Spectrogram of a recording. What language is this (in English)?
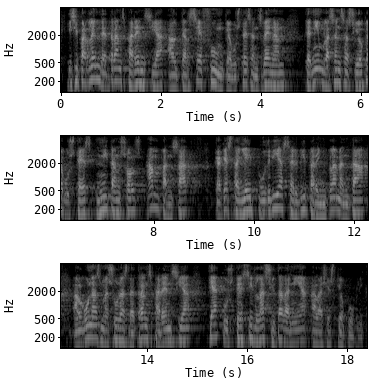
Catalan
